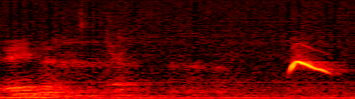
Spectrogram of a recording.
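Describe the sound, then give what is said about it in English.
A person whistles after making a good point: a short, bright whistle rises sharply then glides downward, loud, following a brief stretch of speech and a quiet pause. “Sorry, I just like to whistle after good points.”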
